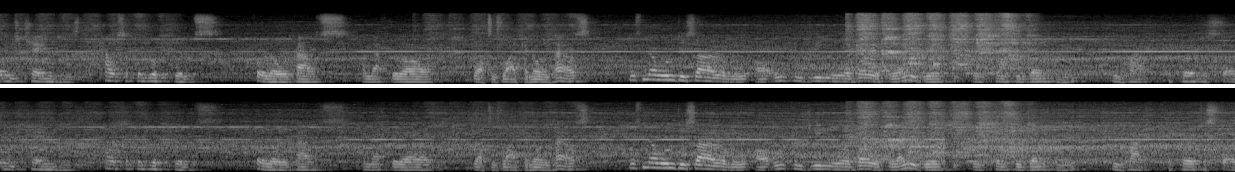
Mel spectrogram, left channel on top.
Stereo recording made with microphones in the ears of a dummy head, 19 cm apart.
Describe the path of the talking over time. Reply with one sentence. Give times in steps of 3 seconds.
In this clip you hear the talking on the left from 0 s and on the right from 6 s.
